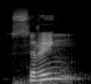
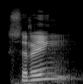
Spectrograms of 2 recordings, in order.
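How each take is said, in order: No difference in how they are said.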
